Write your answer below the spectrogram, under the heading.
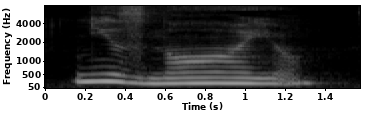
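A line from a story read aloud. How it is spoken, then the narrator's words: Doubtful drawl. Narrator (Russian): с сомнением протянул Сережа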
